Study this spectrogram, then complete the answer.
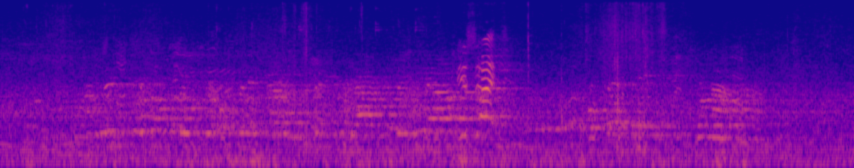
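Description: A young woman calls out outdoors, some distance away.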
